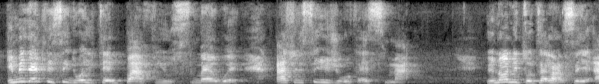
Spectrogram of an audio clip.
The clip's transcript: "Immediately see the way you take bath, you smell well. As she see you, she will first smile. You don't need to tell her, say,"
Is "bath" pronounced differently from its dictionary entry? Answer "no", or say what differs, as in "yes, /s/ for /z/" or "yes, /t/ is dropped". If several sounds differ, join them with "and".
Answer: yes, /f/ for /θ/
